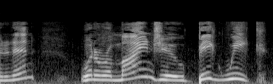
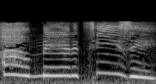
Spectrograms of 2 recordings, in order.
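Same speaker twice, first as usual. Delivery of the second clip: much higher, laid-back dude voice, pitched way up. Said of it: "He has that high-pitched voice".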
